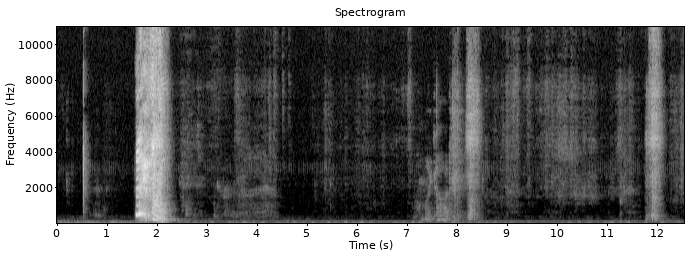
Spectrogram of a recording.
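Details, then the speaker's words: Adult with a cold, allergy to the puppy and hormone-worsened allergies, after sniffing strong chhinkni snuff: one loud, forceful sneeze, then quieter sniffs and breaths in a quiet room. "Sometimes I wish I sneezed like she does, but I feel like that would drive me just as crazy as not being able to sneeze at all."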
